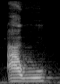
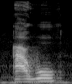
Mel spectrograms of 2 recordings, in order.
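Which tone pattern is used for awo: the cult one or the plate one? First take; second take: cult; plate. First: Said with the tones of the word meaning cult. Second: Said with the tones of the word meaning plate. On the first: It means cult. "Awo, cult" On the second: It means plate. "Awo, plate"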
